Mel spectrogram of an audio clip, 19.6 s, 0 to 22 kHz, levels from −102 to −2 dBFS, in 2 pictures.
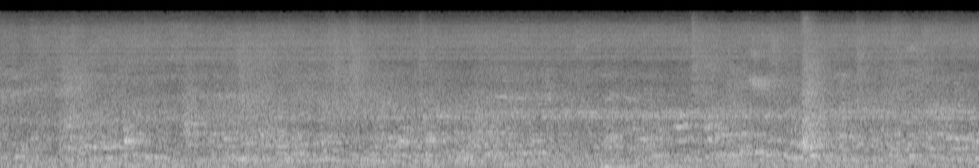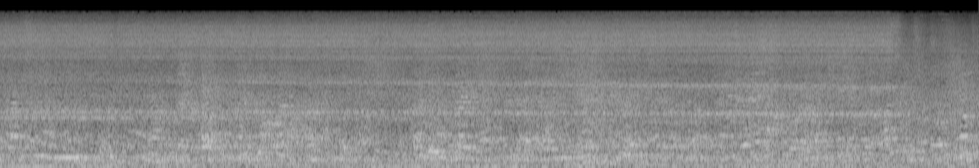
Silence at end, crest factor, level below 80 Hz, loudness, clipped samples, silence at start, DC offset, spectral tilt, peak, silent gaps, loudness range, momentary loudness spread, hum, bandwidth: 0 s; 18 dB; -42 dBFS; -27 LUFS; under 0.1%; 0 s; under 0.1%; -2.5 dB/octave; -10 dBFS; none; 1 LU; 2 LU; none; 16 kHz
